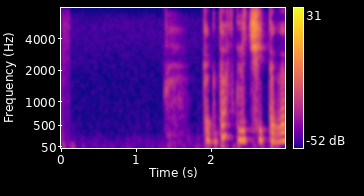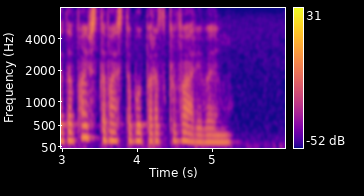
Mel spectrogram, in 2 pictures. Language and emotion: Russian, neutral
